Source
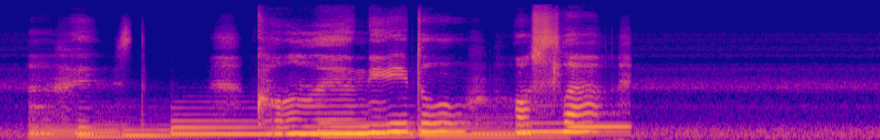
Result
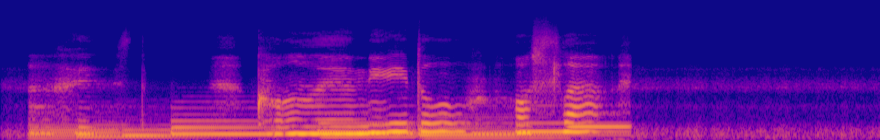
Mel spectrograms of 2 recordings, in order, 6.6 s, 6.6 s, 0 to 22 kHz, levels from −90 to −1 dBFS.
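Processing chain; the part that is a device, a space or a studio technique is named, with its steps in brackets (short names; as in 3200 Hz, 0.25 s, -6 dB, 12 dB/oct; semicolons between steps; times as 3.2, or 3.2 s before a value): hearing-loss simulation (LPF 2000 Hz 12 dB/oct; expander -44 dBFS)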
